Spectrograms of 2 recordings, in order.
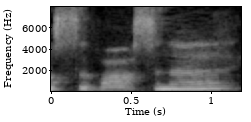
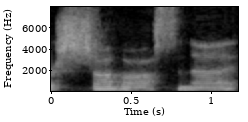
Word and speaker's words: savasana: place to lie down we're going to be going into what we call savasana in northern india or shavasana in southern india so violet pronounces it differently i pronounce it savasana sometimes called corpse pose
